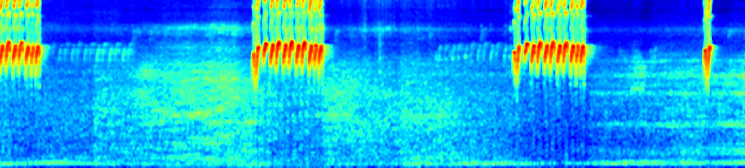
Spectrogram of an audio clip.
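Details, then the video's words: Pied bushchat singing vigorously, offered as a lure for birds reluctant to sing: three bursts of rapid, high, repeated notes several seconds apart and one lone note near the end, over low steady noise. "Pancingan burung Mantenan gacor ll Cocok untuk burung mantenan malas bunyi"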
